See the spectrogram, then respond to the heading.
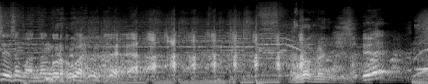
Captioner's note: bwahahaha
